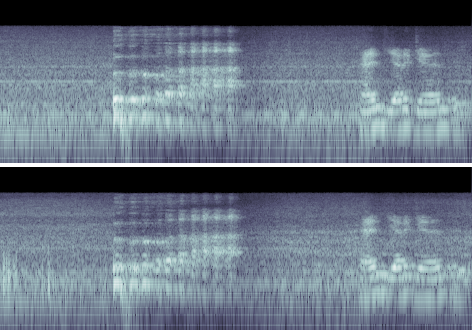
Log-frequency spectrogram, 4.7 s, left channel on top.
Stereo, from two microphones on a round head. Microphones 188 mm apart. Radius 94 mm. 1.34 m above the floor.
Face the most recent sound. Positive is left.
turn(degrees=10)  # may be behind; listen again after turning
